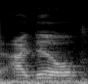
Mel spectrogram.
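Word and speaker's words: idyll: I D L II although it's pronounced like that but idle or idle is something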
